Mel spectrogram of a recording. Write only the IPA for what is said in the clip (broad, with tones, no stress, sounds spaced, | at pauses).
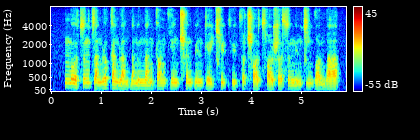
n̪ o˥˩ ʊ̯ t͡s ʊ˥ ŋ t͡s a˧˥ n ɻ ɤ˥˧ k a˥˩ n ɻ a˨˩ n p w a˦ n u˥˩ n̪ a˧˥ n k ɑ˥ ŋ t̪ʰ i˥ n ʈ͡ʂʰ ə˥ n p y˥ n k e˧˥ ɪ̯ t͡ɕʰ y˥˩ t̪ʰ y˧˥ t̪ʰ ä˧ ʈ͡ʂʰ ɑ˧˥ ʊ̯ t͡sʰ ɑ˨˩ ʊ̯ ʂ ɤ˧˥ s ʊ˥ ŋ y˨˩ n t͡ɕ i˥ ŋ t̪ ɑ˧˥ ʊ̯ m w ä˥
